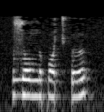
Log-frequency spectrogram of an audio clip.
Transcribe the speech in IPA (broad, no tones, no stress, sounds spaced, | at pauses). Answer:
z o ŋ ə p ɔ t͡ʃʼ ɵ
